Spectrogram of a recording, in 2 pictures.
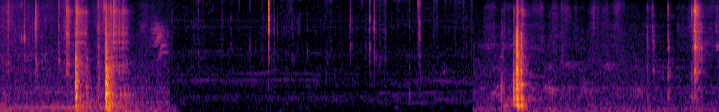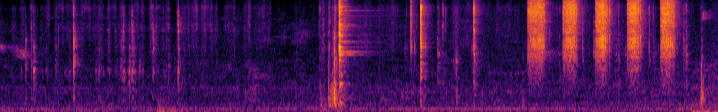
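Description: Ratchet wrench clicking as valve cover bolts are tightened in sequence after a new gasket goes on, several close bursts of rapid pawl clicks separated by pauses, with a few clunks of tools and parts.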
